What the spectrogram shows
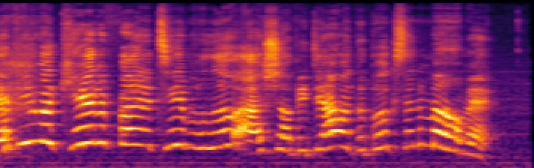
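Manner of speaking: very high-pitched put-on voice drifting into southern accent. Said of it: "It went back southern again".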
